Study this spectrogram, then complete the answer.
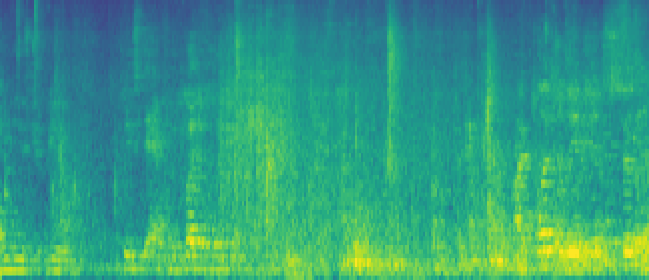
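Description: Chairs scrape and shuffle.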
